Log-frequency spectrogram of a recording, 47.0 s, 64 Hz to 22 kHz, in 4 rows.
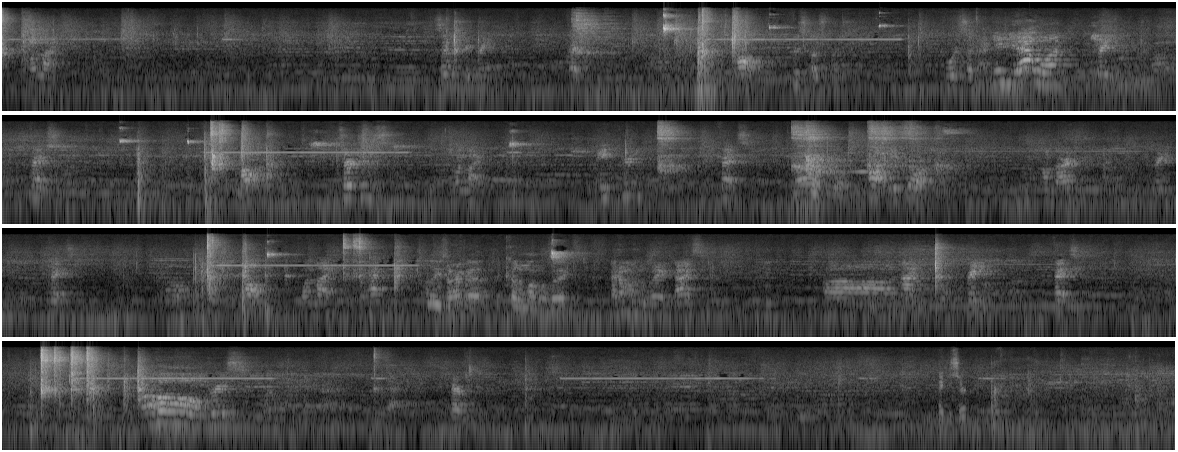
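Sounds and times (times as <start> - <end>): high electronic beep: 7.0 - 9.1, 13.7 - 16.0, 19.9 - 20.9, 25.5 - 27.8, 36.0 - 38.2, 40.8 - 43.0, 44.8 - 45.8.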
